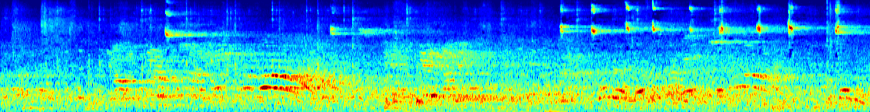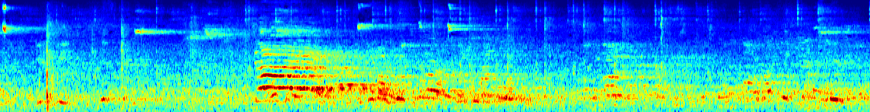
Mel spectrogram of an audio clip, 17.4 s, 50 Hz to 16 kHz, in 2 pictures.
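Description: Table tennis ball clicking off bats and table in a rally, over a constant murmur of voices echoing in a large hall, with short high squeaks. A louder voice calls out about 11 seconds in.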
